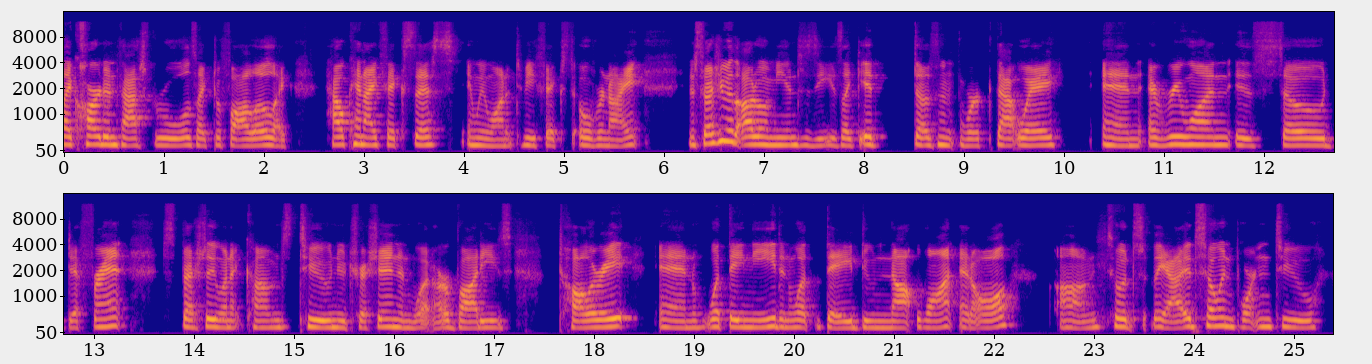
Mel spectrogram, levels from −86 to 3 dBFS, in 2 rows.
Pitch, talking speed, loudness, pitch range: 190 Hz, 165 wpm, -22 LUFS, 180-200 Hz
